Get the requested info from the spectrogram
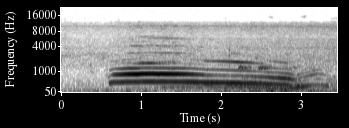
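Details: A domestic cat gives a long, drawn-out yowl, a throaty moan sliding slowly downward. Yowling may signal distress, pain or feeling unwell, and adult cats yowl at one another, usually during the breeding season.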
